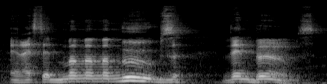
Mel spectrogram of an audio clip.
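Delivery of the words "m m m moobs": M-M-M-MOOBS with a slow stuttered first sound; playful stutter. Shown as a demonstration. Co-host replaying his own joke, slow stuttering M-M-M-MOOBS. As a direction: stutter the m, then drag out MOOBS.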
